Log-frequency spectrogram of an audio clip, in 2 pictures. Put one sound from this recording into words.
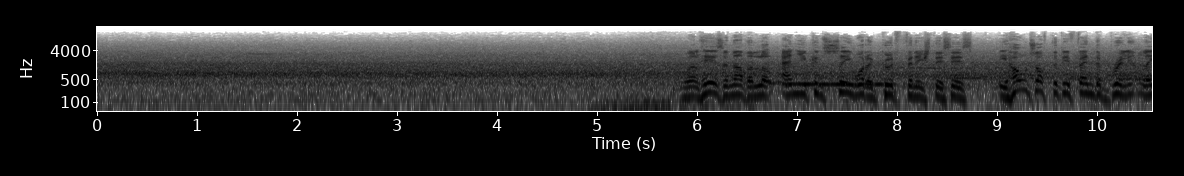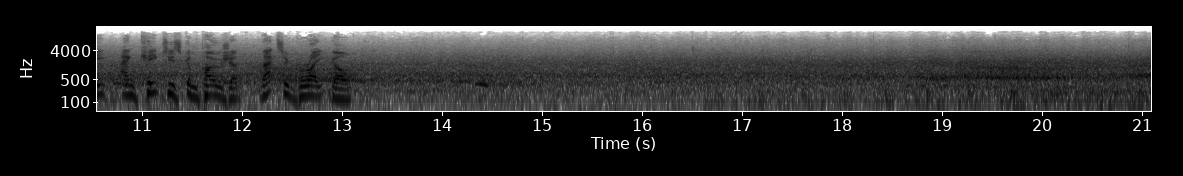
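A crowd cheers and roars steadily in a large stadium, swelling near the end.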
